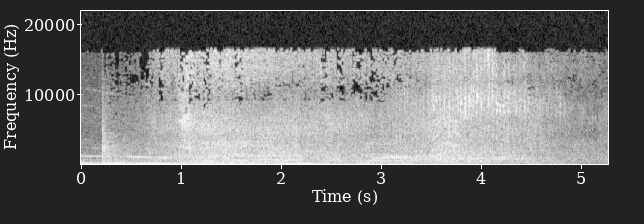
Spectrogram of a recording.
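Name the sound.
police car siren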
